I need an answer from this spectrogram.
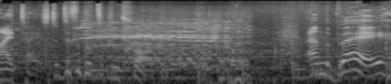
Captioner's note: neigh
